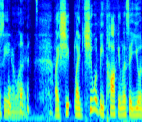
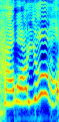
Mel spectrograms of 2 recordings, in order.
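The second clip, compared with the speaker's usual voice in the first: mimicked code-switched speech, higher and louder; 11 dB louder than usual. Retelling how the men greet her, imitating someone code-switching. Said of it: "they also fucking code switch".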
